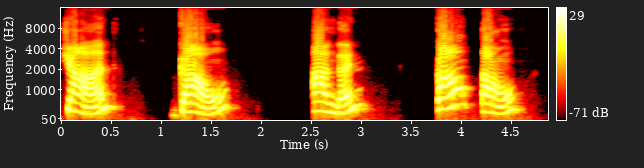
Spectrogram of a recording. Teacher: इसका चिन्ह ऊपर एक बिंदु होता है। अनुनासिक यानी कि नेजल्स क्या होते हैं? इनका उच्चारण नाक और गले दोनों से होता है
